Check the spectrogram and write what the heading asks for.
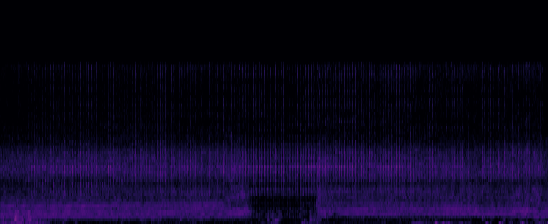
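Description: Electric hair trimmer running with a faint, steady motor buzz as it trims hair, its tone changing briefly about halfway through.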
